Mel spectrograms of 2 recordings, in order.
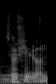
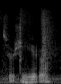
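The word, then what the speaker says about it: Toshiro: Did I me I said his name wrong. I'm sorry. Toshito, not Tushihiro.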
